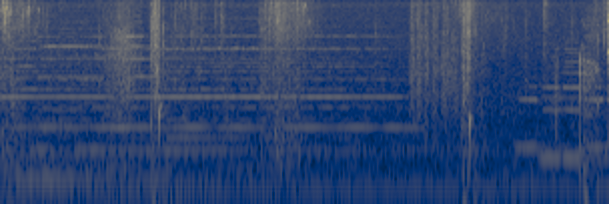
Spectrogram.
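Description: Watering crops in the farming game Fae Farm: several soft wet drip-and-splash effects land one after another over a steady game music bed.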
